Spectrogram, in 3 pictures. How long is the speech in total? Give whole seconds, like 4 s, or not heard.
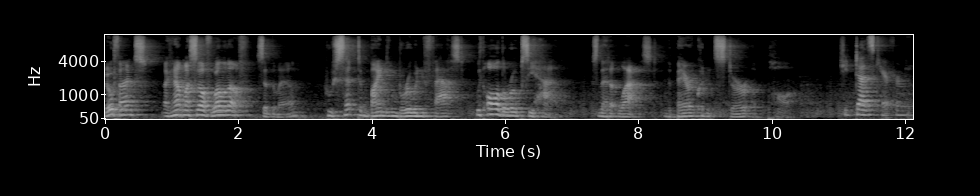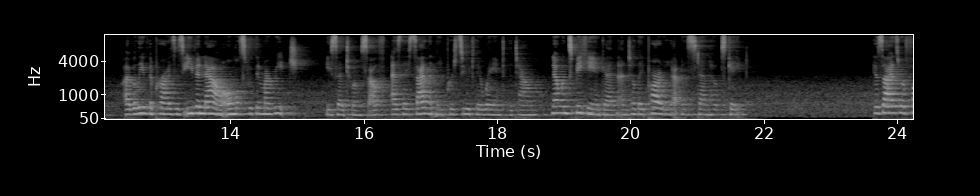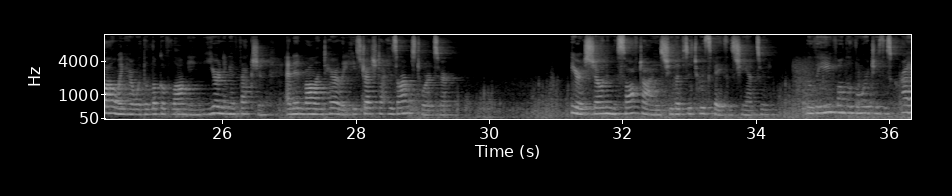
32 s.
